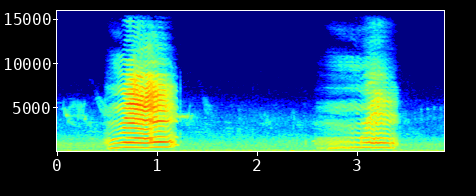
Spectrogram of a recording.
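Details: Lost newborn whitetail fawn crying for its mother along quiet suburban streets; two nasal bleats, the first loud and slightly rising then flat, the second softer and shorter, separated by about a second and a half of quiet.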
